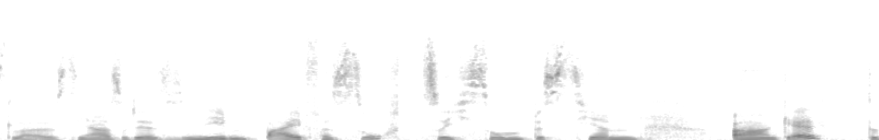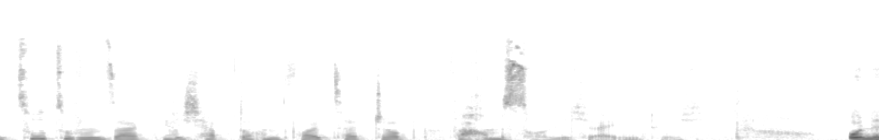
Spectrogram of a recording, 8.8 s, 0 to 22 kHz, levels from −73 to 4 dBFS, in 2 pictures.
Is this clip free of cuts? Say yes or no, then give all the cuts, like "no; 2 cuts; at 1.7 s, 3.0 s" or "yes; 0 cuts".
no; 3 cuts; at 4.8 s, 5.3 s, 6.6 s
